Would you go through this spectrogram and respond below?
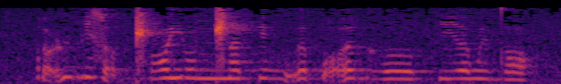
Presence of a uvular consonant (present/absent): absent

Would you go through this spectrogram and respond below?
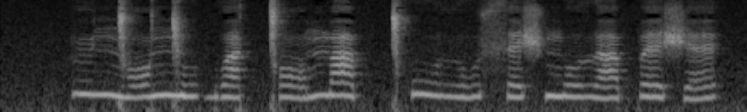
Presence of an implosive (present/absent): absent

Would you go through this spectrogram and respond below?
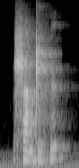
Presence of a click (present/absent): absent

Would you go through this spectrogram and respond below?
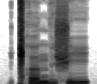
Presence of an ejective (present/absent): absent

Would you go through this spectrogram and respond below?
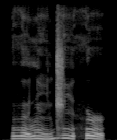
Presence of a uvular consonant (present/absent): absent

